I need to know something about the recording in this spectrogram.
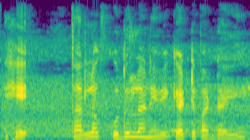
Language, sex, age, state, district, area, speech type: Telugu, female, 18-30, Andhra Pradesh, Vizianagaram, rural, spontaneous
